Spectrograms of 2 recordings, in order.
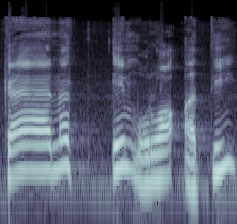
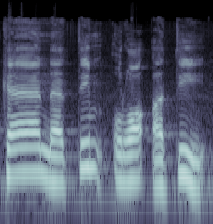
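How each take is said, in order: First: The two words are read separately. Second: The two words are joined with the hamza dropped.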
